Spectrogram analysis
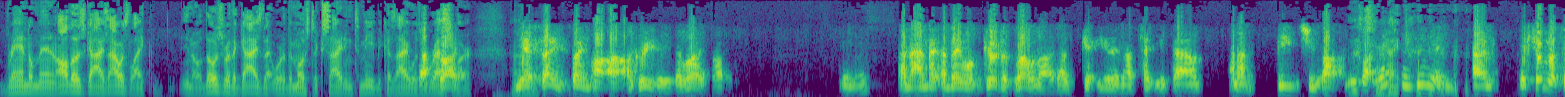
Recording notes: their first phone in interview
